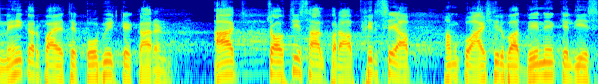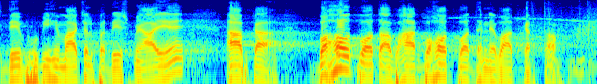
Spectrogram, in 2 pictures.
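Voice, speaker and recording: A man of medium pitch talks in an ordinary speaking voice with ordinary pitch variation. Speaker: politician, state chief minister. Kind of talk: public political speech. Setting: outdoor public rally, PA system.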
